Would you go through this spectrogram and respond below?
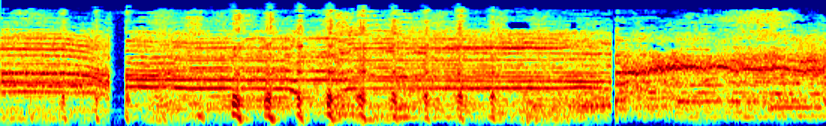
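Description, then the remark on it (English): A group of people sitting in a circle, rubbing each other's backs, scream and yell together at full volume, a dense, continuous wall of raw vocal noise with wavering pitches, broken only by a brief dropout near the start. “And literally, if you watch the video, these people are sitting in a circle, rubbing each other's backs and screaming at the top of their lungs.”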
